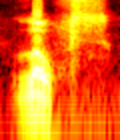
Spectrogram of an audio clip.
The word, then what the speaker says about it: loafs: a f s and since f is voiceless I have to use voiceless s pronunciation it actually sounds like an S loafs just like cats all right cat T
